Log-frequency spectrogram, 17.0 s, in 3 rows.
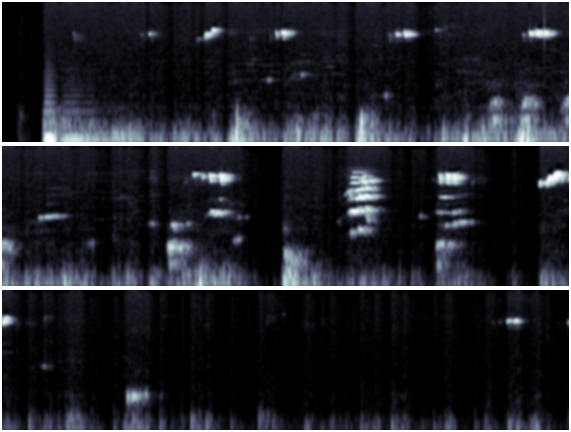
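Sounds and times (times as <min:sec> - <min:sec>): faint low rumble: 0:00.4 - 0:06.4
birds chirping: 0:01.4 - 0:03.2, 0:03.8 - 0:05.8, 0:07.3 - 0:08.0, 0:09.1 - 0:10.4, 0:11.0 - 0:11.5.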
